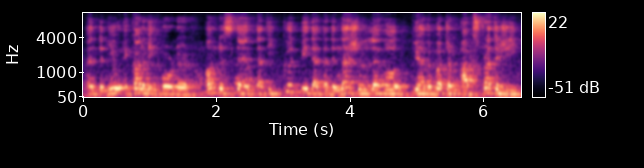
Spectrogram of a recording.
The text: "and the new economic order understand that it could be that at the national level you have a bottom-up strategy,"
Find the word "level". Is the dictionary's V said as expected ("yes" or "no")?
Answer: yes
